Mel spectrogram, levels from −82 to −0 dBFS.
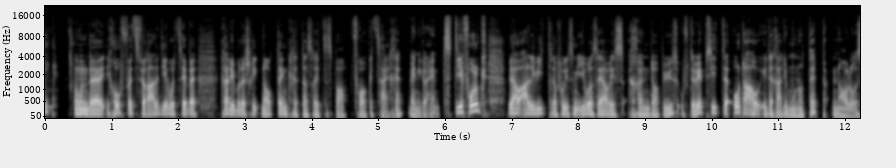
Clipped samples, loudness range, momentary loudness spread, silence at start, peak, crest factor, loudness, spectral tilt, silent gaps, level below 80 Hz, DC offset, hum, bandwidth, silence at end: under 0.1%; 3 LU; 9 LU; 0 s; -8 dBFS; 18 dB; -25 LUFS; -5.5 dB/octave; 0.22-0.30 s; -42 dBFS; under 0.1%; none; 16 kHz; 0 s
